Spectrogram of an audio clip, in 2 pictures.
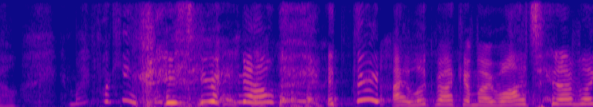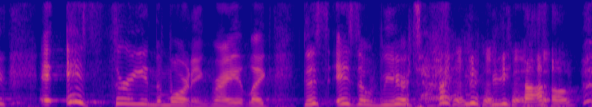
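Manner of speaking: high, loud, incredulous rant; comic panic with laughter breaking in; retold freak-out. Woman alone in tent at night, exasperated panicky squeal.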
